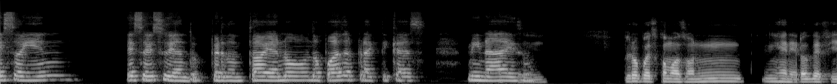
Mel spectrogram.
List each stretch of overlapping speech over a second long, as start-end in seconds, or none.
none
